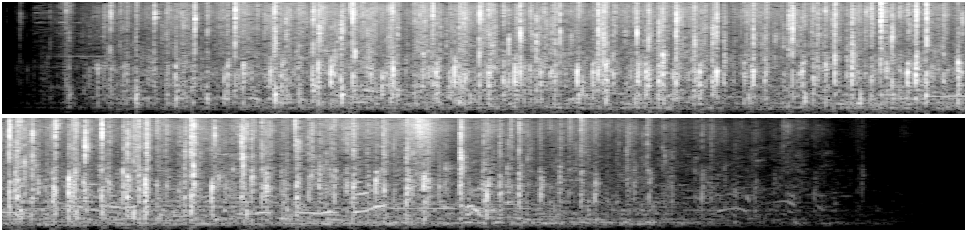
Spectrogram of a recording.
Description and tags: A crowd applauding and cheering. This was actually taken from a recording on my iPhone with Voice Memos.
